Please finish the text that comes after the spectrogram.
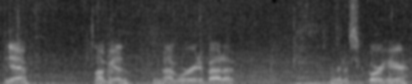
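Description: A man's voice: medium pitch, flat delivery, normal speed, gravelly. A man chatting casually with short, laid-back remarks while playing a game with friends. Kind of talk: casual chat while gaming. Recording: noisy stream audio.

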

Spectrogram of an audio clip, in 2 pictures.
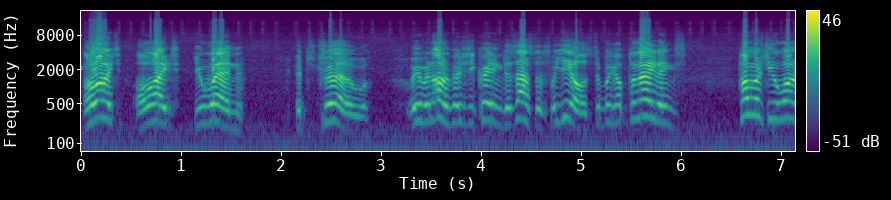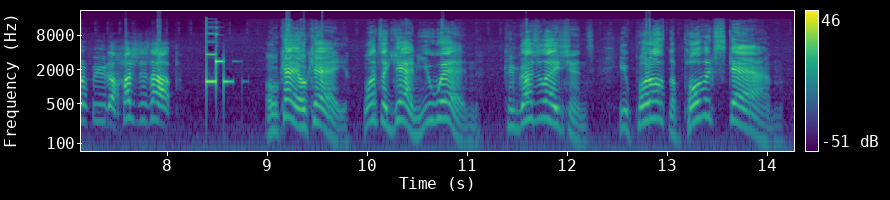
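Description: A man's voice: very high-pitched, sing-song, normal speed, noisy background. A man playing a scornful, flustered media schemer in a sci-fi comedy audio drama, sneering and exasperated. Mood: grudging defeat. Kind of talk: science fiction sitcom audio drama.

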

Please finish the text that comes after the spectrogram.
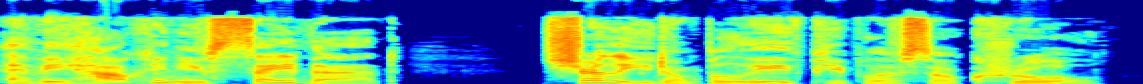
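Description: A kindly young village man in a fantasy audiobook. He speaks earnestly with lively, swinging intonation, in a close dry recording. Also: on the high side, moderate pace, no echo. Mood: shocked. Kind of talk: full-cast audiobook acting.

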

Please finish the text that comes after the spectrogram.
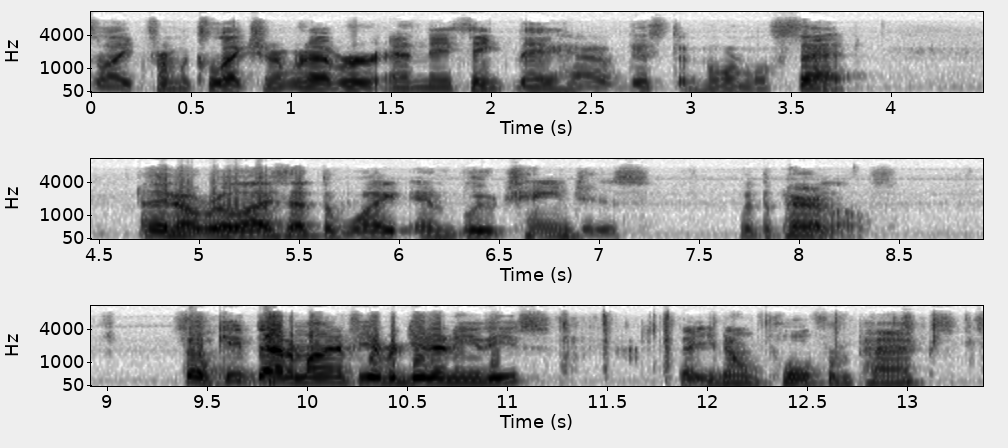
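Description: Male, mid-pitched, upbeat easygoing hobby-show host, casual commentary, slightly lo-fi mic. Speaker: host of a sports card pack-opening show. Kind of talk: casual hands-on unboxing commentary. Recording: slightly dull, lo-fi microphone.

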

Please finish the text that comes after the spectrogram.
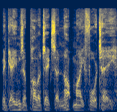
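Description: Blunt, harried port commander. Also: male voice, low-pitched, fairly even intonation, moderate pace, fairly bright tone, slightly rough, exaggerated voice. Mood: exasperated. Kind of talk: video game dialogue acting.

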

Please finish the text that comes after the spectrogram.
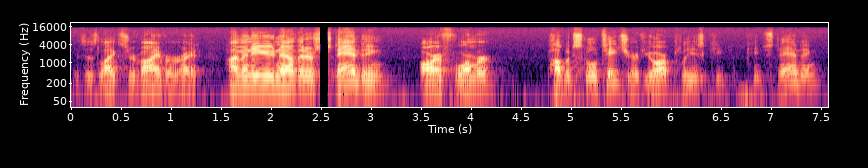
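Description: A man's voice: on the high side, expressive, normal speed, creaky. A middle-aged man delivers a conference keynote in a loose, conversational way, joking with the audience and often restarting his sentences. He is recorded in a large conference hall, standing away from the podium microphone. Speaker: keynote speaker.

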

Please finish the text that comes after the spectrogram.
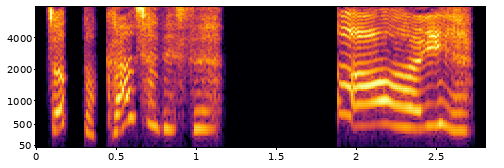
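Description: Haughty young Egyptian queen for an anime game: extremely high voice, theatrical commands, flustered pride, dry studio sound. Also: measured pace, sharp tone, no echo, full character voice. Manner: imperious, theatrical, tsundere. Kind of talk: Japanese anime game character voice acting.

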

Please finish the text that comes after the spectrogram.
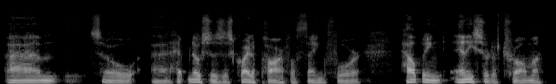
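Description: A man in his fifties speaking informally and a little haltingly as chair of an online meeting. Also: deep voice, steady tone, no room sound, clean studio sound. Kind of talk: informal meeting hosting and self-introduction. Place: indoors on video call. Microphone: computer mic on video call.

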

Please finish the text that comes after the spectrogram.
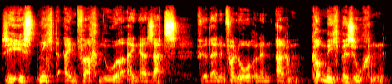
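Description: An actor playing a gruff, cryptic old wood-carver in an audio drama, brooding and gravelly. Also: male voice, low-pitched, very animated, slow pace, fairly bright tone, exaggerated voice. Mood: grave, instructive. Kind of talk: audio drama acting of a video game.

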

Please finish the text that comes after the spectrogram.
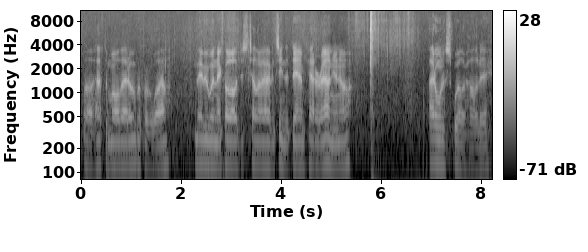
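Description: A man's voice: mid-range voice, level tone, fast talker, noisy background, close to an everyday voice. A man in his thirties playing an uneasy young father, asking tense, wary questions outdoors in a forest, with film music behind. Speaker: film character. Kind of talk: film acting.

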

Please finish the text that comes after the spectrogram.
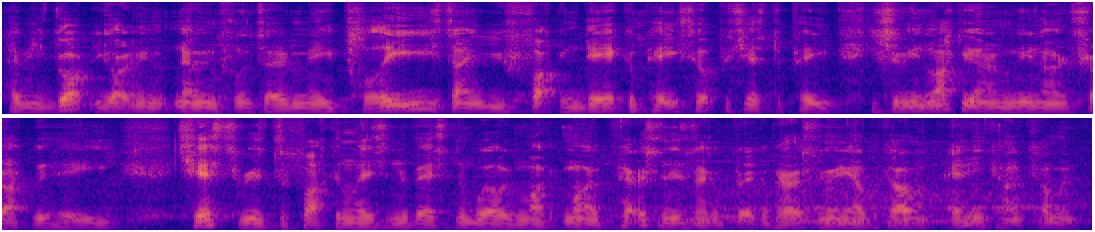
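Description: A man's voice: fairly low pitch, flat delivery, racing, hardly any pauses, darkish tone. A man freestyling profane, aggressive rap bars, repeating lines as he goes. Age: adult, has a son. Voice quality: says he has a big voice. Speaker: amateur freestyle rapper.

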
